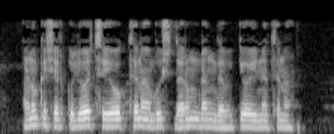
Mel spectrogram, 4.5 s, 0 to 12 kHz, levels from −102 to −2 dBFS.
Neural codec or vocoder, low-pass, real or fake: none; 7.2 kHz; real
